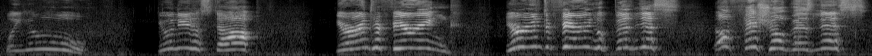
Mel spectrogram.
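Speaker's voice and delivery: high, loud mock-official scolding; mock lecture. Real, not acted. Owner lecturing a meddling pet about official business, loud and mock stern. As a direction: lecture the pet as if it broke the law.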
